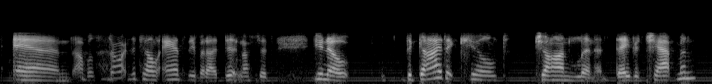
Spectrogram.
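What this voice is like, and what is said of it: Southern American accent. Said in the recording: “I know I have a Southern accent, but I don't talk like Scarlett O'Hara”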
